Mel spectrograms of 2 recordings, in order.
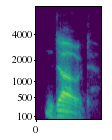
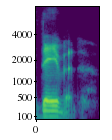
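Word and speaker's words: דוד: It's a Wah, makes the O sound, it's a vowel. The name was written Daleth, Wah, Daleth. Pronounced Dod.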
